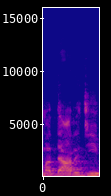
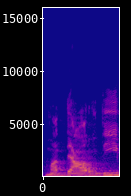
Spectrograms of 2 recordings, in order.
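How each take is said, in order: First: The second word has a Z sound. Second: The second word has a D sound. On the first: This is how Bengali speakers usually say it. "উচ্চারণটা বাংলায় করে আরে জি" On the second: This follows the original letter. "দি এটা দত"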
